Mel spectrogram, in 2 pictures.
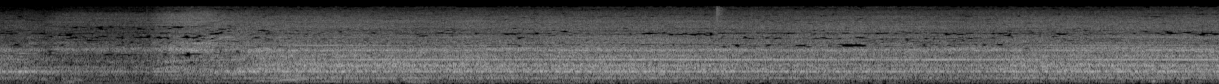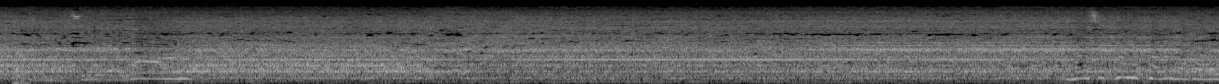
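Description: A heat tool blows on poured paint, a loud, continuous whirring roar up close that starts after a brief moment and holds steady throughout.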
